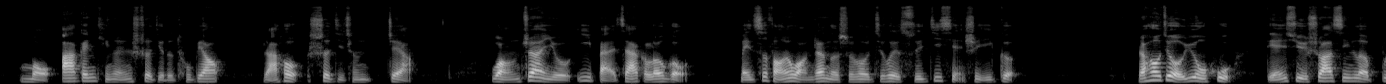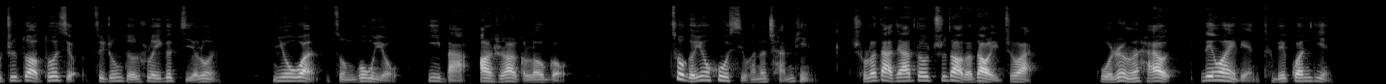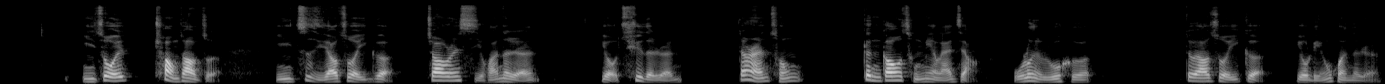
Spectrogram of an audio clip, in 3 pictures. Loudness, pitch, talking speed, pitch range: -24 LUFS, 155 Hz, 245 characters per minute, 125-185 Hz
